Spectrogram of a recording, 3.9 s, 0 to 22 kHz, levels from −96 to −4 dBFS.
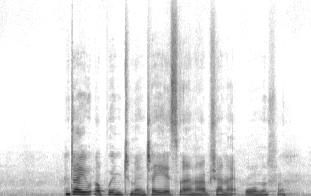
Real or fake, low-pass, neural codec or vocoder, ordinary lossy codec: fake; none; codec, 44.1 kHz, 3.4 kbps, Pupu-Codec; none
